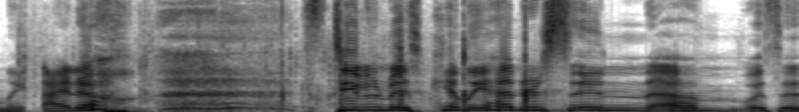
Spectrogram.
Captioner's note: applause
